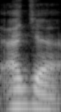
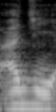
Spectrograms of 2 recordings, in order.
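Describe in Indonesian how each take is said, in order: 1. Pantulan akhir terdengar seperti vokal a. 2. Pantulan akhir terdengar seperti vokal i. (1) "Enggak boleh aja" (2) "atau aji, aji"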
